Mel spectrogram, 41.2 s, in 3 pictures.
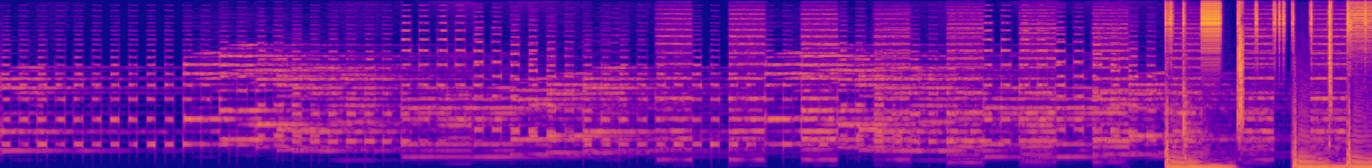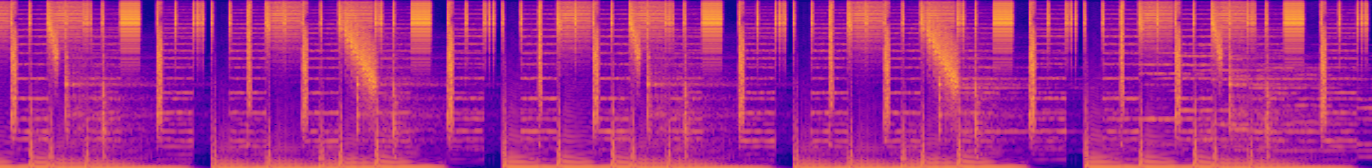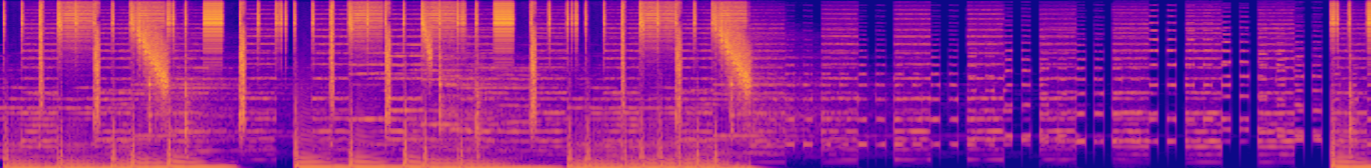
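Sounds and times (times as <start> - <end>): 
rap bass beat: 11.6 - 35.2, 40.8 - 41.1.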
